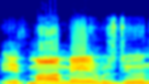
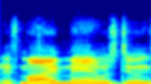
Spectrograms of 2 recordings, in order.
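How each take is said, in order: First: It is said in a put-on imitated accent. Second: It is said in the speaker's natural accent.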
